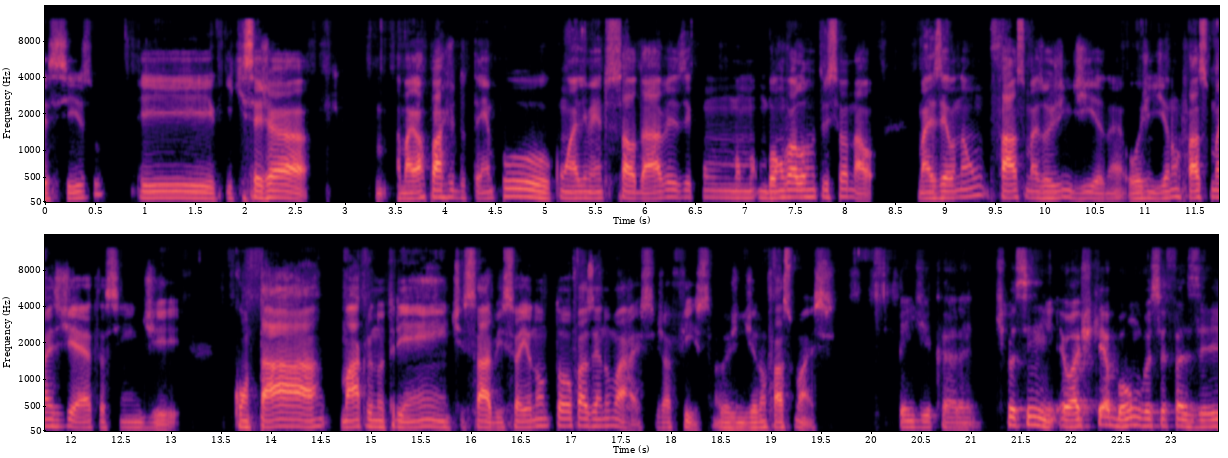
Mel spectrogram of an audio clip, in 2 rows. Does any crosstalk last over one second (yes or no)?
no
